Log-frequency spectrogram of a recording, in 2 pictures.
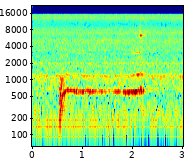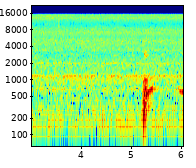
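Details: Sleeping female dog dreaming of chasing squirrels gives a long, thin, level whine lasting over a second after a sharp onset, then falls quiet before another brief yelp-like start near the end; faint steady hum underneath.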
